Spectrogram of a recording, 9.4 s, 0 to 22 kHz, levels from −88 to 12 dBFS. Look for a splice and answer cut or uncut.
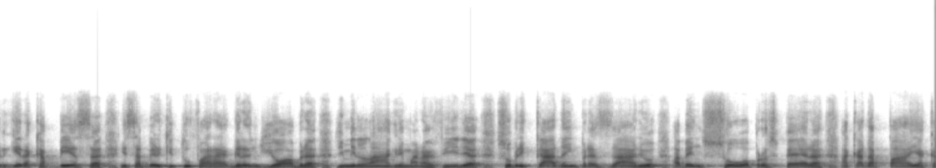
uncut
